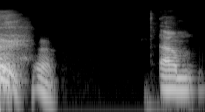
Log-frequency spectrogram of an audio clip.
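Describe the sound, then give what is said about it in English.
A person clears their throat: a rough, raspy double burst, a short pause, then a longer gravelly voiced rumble, fairly loud with no speech around it. “And sorry, I'm going to clear my throat again.”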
